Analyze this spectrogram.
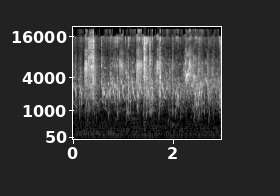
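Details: Pet budgies singing while eating, bursts of squawky, buzzy chatter and quick chirps overlapping in an excited flock warble.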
